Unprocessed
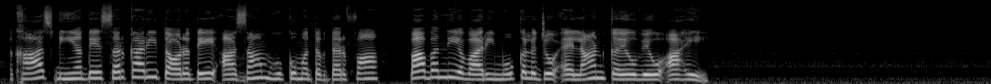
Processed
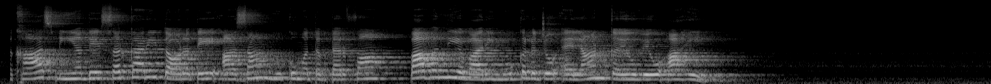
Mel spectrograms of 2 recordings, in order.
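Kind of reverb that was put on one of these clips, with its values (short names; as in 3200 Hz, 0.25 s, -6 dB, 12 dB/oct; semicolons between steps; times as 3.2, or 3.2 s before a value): digital reverb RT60 1.3 s, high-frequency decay 0.9×, pre-delay 5 ms, DRR 4 dB; gain -3.5 dB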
